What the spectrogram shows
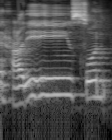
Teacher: گے اور یہاں بھی غنہ نہیں کریں گے، اس لیے کہ تنوین کے بعد عین حرف حلقی ہے، یہاں غنہ نہیں کریں گے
